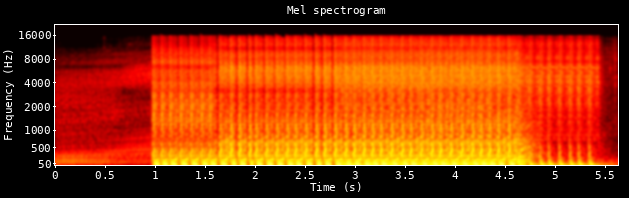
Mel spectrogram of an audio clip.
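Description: A rifle fires in rapid, loud bursts close by.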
